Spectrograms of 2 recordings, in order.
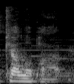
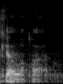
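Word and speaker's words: Qliphoth: The Tree of Cliffoth. – That's how you pronounced it? – I just want to say shout out to It's Kellapot. – What the fuck? – It is Kellapot.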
